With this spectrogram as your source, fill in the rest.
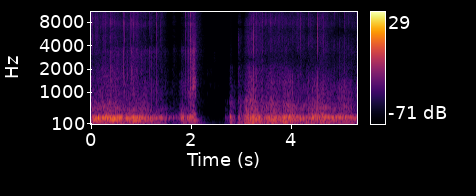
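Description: Black claw gloves with glossy plastic claw tips scratch a black foam microphone cover. The result is a dense, rough crunching and rustling with a low boomy body and bright scratchy detail. It breaks off into a brief silence just past the two-second mark, then resumes just as thickly until the end.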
